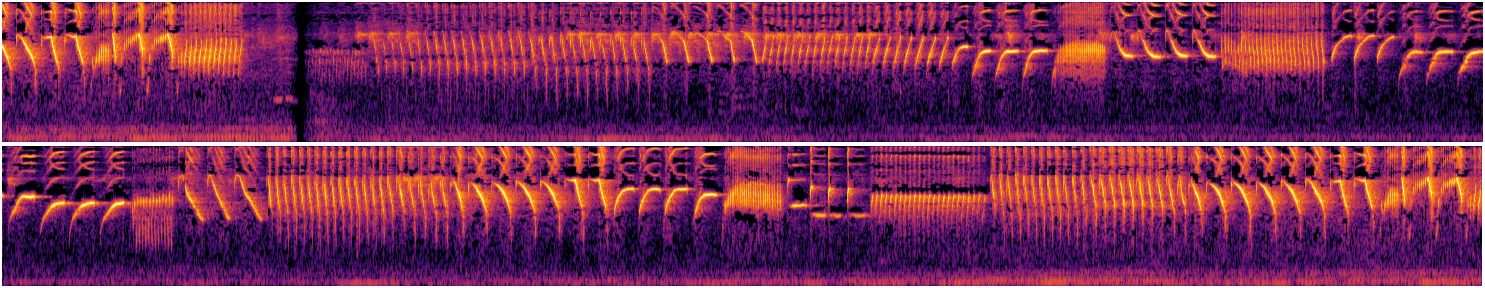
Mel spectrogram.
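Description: Canary singing a loud, continuous song of rapid trills: fast runs of repeated high notes, some sweeping down in pitch, in phrases that change every second or two, with a short break about three seconds in.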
